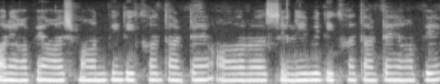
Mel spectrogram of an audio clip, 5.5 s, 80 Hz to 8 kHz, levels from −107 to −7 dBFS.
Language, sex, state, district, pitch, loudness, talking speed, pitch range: Bhojpuri, female, Uttar Pradesh, Gorakhpur, 230 Hz, -14 LUFS, 150 wpm, 225-235 Hz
